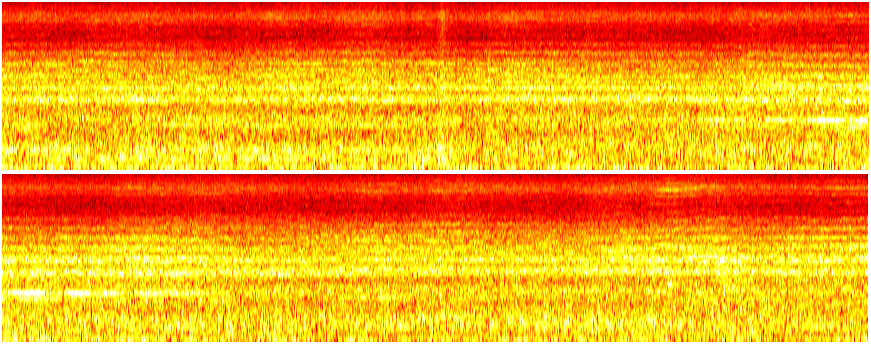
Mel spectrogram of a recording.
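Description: Passenger coaches of a through train rolling past without stopping: a steady rumble and hiss of steel wheels on the rails.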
